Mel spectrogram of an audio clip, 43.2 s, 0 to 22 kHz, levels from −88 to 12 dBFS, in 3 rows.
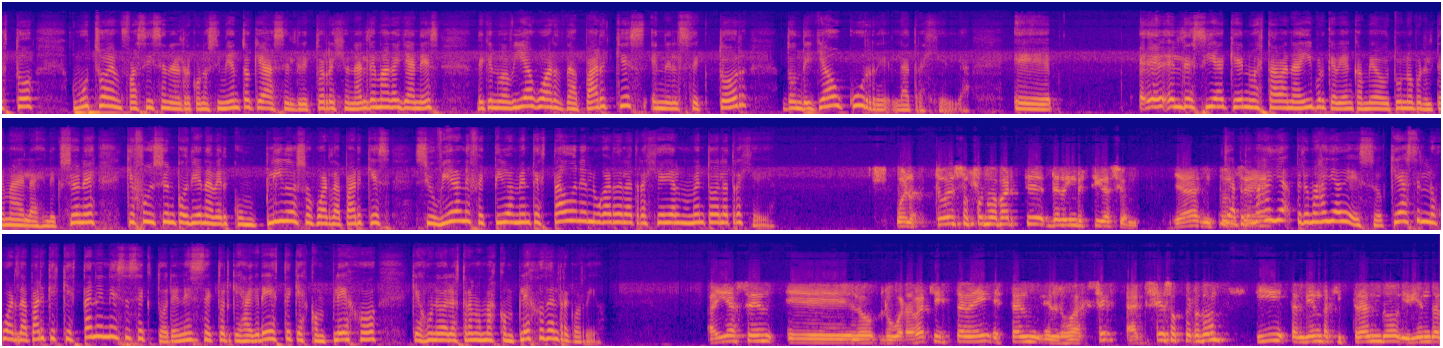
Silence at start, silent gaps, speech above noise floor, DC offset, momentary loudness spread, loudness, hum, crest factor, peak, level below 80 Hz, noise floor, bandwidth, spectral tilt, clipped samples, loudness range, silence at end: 0 s; none; 32 dB; under 0.1%; 7 LU; -16 LUFS; none; 12 dB; -4 dBFS; -36 dBFS; -47 dBFS; 15.5 kHz; -5 dB/octave; under 0.1%; 3 LU; 0 s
